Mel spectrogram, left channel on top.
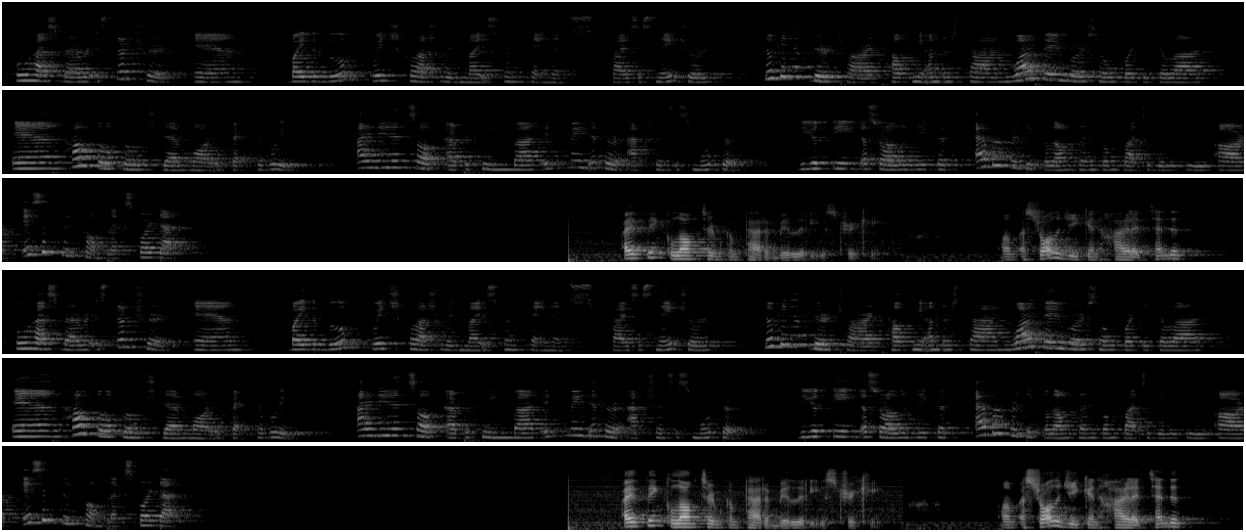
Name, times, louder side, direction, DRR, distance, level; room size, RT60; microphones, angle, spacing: voice 1, 0.1-2.4 2.9-7.1 7.6-12.0 12.5-15.3 16.0-19.8 20.4-26.6, right 1 dB, 5° right, 4 dB, 1.4 m, -46 dB
voice 2, 30.5-34.1 34.8-36.6, right 5 dB, 45° right, 15 dB, 0.4 m, -34 dB
9.8 x 6.4 x 6.3 m, 1.0 s
head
